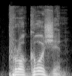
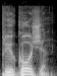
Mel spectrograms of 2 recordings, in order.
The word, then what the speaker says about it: Prigozhin: Number one, the guy behind Wagner Group is a guy named, I want to pronounce this correctly, Yevgeny Prigozhin. Okay, Prigozhin, that's his name, Yevgeny Prigozhin.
